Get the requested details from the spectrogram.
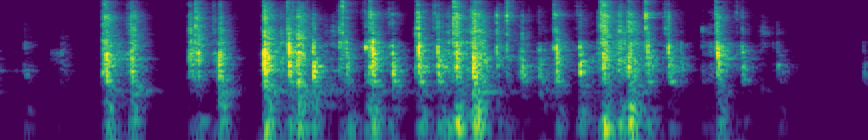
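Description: Both hands type with their fingertips on a full-size, backlit, typewriter-style mechanical keyboard with an aluminum body and round plastic keycaps. Rapid bursts of short, bright, clicky keystrokes clatter together, with brief pauses between them. Each key sound is crisp and dies away almost instantly.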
